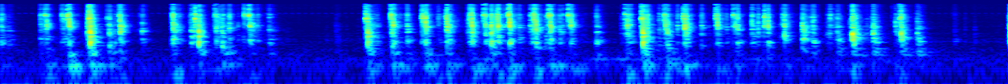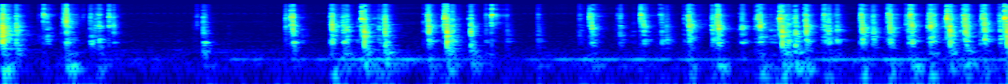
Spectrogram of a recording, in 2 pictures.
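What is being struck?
Plastic mechanical keyboard.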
